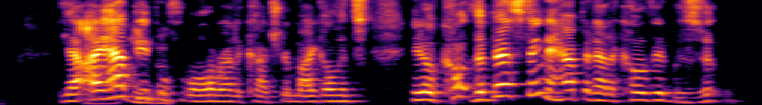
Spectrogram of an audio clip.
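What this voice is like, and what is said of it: New York area accent. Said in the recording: “I heard it. I knew I heard an accent. ... I'm still from the New York area, New Jersey, New York.”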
